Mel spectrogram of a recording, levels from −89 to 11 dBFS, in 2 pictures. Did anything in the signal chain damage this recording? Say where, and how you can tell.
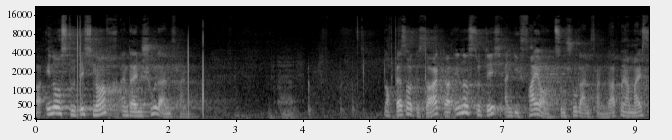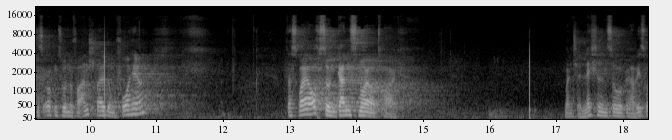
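Yes, a likely voltage spike in the analogue wiring produced loud pops, about 25 dB above the sound: double pops at 0.62–0.68 and 2.28–2.52 s, and single pops at 10.21–10.23 and 16.59–16.61 s.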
